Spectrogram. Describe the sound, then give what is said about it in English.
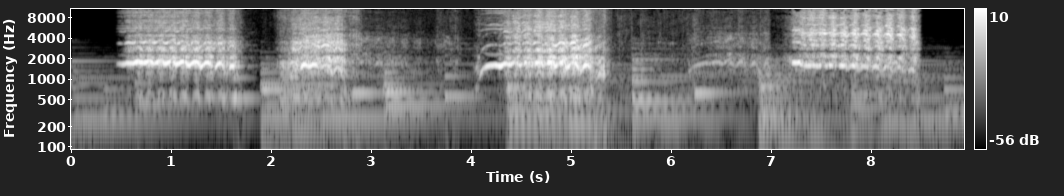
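Horses neighing: several loud, shrill whinnies with a quavering, wavering pitch, each lasting about a second or more, separated by brief lower snorting sounds. “Horse.”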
